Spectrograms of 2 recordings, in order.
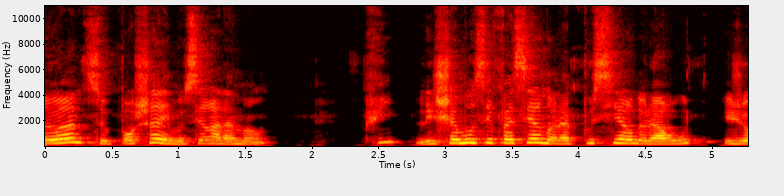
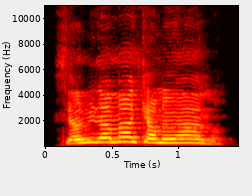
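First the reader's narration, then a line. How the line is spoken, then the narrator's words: Shouted. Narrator (French): cria-t-il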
